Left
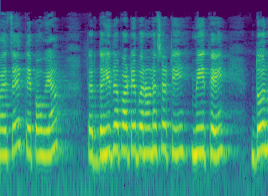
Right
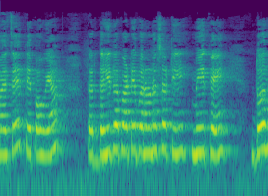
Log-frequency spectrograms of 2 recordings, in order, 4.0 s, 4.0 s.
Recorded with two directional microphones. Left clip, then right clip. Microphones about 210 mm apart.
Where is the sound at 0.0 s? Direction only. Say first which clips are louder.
Left 4 dB; 50° left (ahead or behind).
